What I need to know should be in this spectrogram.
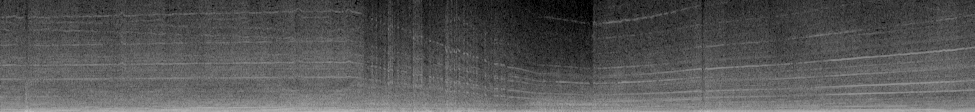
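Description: A racing car engine roars at high revs, dropping in pitch as the car brakes for a corner and then rising again as it speeds up.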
